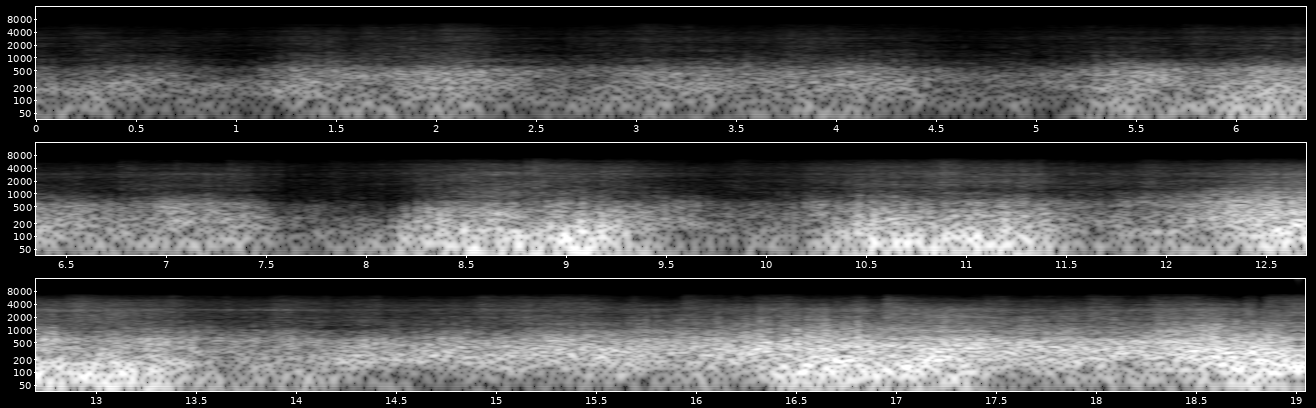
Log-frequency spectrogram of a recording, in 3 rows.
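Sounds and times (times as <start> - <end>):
rushing wind buffeting microphone: 0.0 - 19.0.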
